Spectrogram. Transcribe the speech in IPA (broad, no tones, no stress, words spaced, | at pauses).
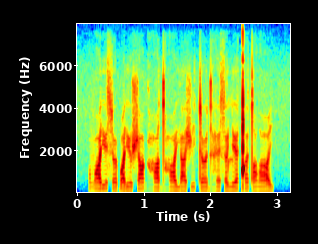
vɑɾʲɛsœɓɑ ɾʲœʃɑ ɡʱɑ dʱɑjaʃi tœdʱɛsɐ lʲaǃɐtɐ ðˤi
